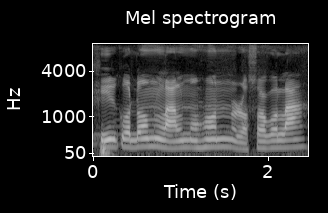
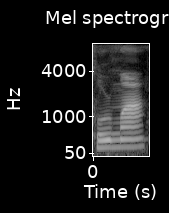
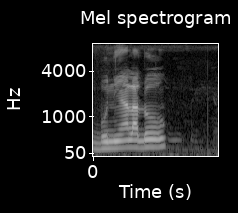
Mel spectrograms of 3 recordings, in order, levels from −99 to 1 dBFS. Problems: background sounds at intervals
